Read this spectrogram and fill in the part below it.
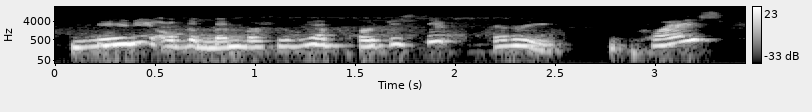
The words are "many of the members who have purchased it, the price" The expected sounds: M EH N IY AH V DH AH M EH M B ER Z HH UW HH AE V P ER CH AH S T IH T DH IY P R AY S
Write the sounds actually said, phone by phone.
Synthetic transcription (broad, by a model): M EH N IY AH V DH AH M EH M B ER Z HH UW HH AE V P ER CH AH S T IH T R IY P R AY S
